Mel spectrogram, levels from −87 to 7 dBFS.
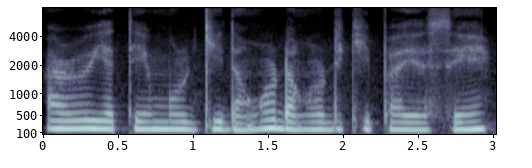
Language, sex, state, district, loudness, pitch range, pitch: Nagamese, female, Nagaland, Kohima, -18 LUFS, 170-185 Hz, 175 Hz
